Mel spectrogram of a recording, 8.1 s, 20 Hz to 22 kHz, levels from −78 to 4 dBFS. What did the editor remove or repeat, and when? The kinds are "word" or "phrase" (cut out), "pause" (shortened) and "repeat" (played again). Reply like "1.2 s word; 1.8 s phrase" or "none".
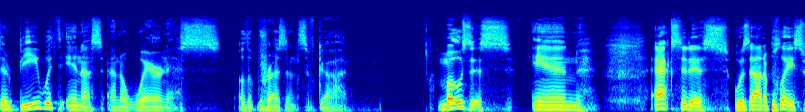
2.3 s pause; 4.0 s pause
